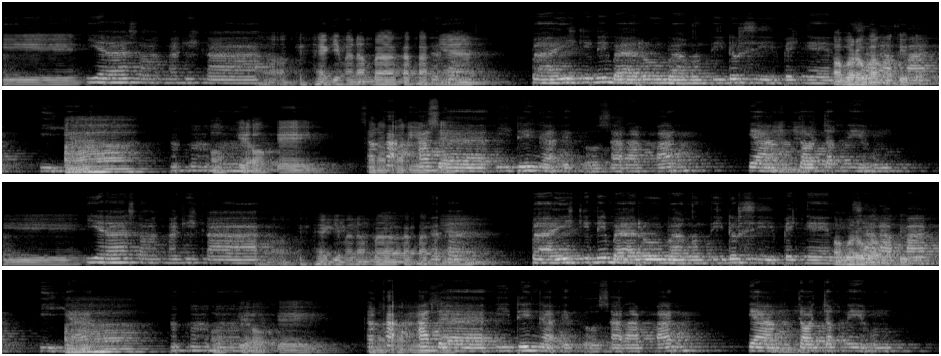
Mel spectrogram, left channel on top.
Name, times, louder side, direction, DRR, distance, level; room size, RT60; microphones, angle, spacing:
voice 1, 0.0-0.8 2.6-4.8 8.3-9.2 10.0-10.8 11.5-12.5 13.0-13.9 17.1-17.4, left 2 dB, 65° left, 2 dB, 2.5 m, -26 dB
voice 2, 0.8-2.6 4.3-4.6 5.3-9.2 9.7-10.3 11.2-11.8 13.0-16.2 16.8-18.2, right 1 dB, 30° right, 4 dB, 3.5 m, -24 dB
26.5 x 16.0 x 6.4 m, 0.90 s
head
